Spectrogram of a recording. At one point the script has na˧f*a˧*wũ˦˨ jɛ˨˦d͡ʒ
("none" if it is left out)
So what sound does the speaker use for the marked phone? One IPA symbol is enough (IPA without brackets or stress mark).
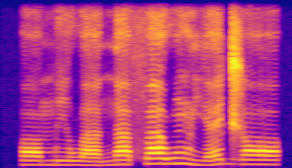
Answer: a˦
